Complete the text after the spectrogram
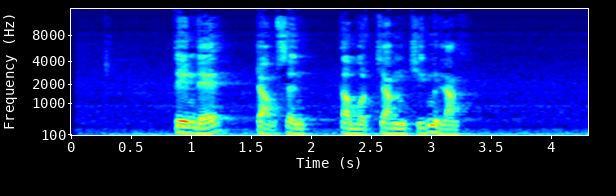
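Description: A middle-aged man speaks close to the microphone with animation.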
